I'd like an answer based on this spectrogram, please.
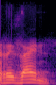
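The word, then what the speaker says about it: resign: जितने भी वर्ड हैं इनमें जी साइलेंट है जी का आपको कोई उच्चारण नहीं करना है तीसरी पंक्ति में जो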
